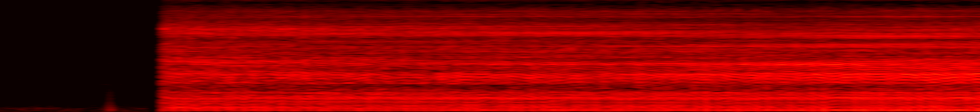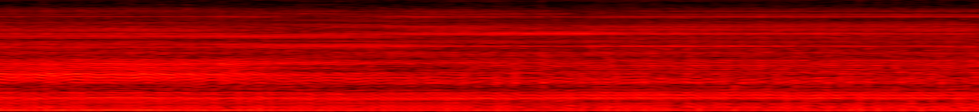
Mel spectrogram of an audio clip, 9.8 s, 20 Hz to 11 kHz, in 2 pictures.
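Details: Homelite SX135 Bandit UT-20601 two-stroke string trimmer after new fuel lines and a replacement carburettor from another trimmer: after a brief pause it fires and settles into a steady, buzzy run that holds level for ten seconds; running normally.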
